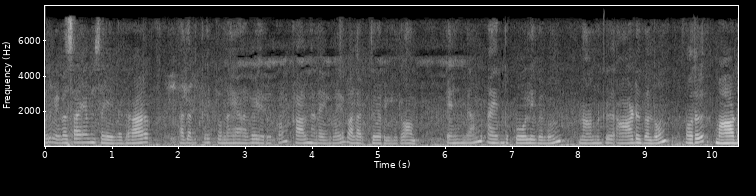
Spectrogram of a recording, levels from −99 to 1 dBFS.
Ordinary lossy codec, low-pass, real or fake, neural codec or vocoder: AAC, 32 kbps; 7.2 kHz; fake; codec, 16 kHz, 4 kbps, FunCodec, trained on LibriTTS, 50 frames a second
